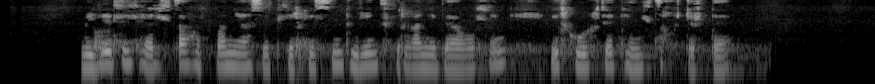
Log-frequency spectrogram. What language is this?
Mongolian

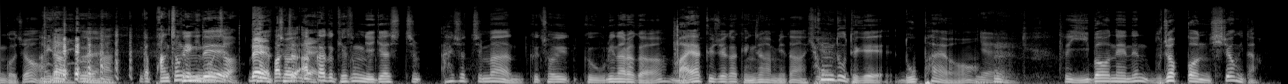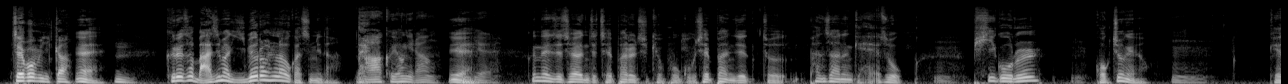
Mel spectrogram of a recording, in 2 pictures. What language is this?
Korean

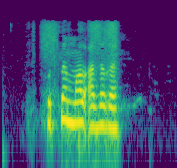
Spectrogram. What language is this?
Bashkir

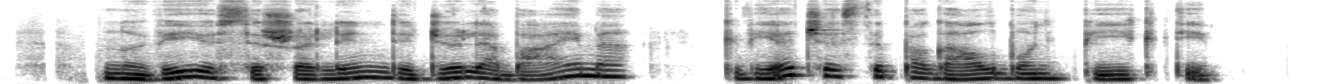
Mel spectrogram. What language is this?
Lithuanian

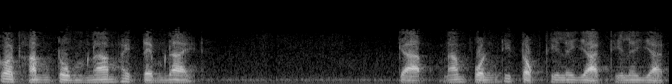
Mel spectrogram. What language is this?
Thai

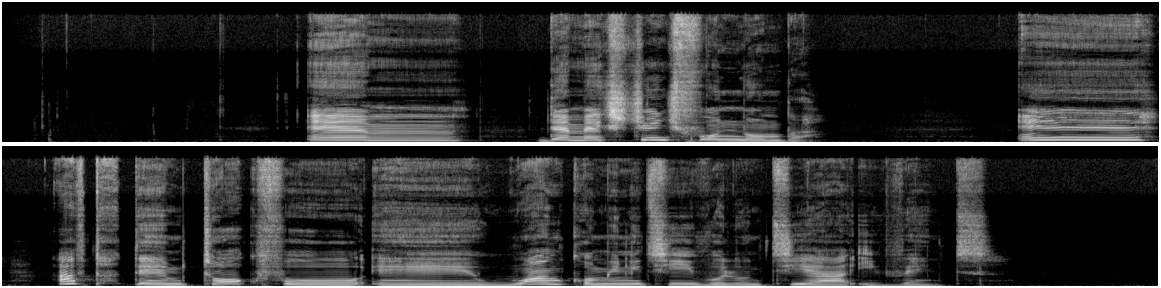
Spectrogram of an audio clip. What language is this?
Nigerian Pidgin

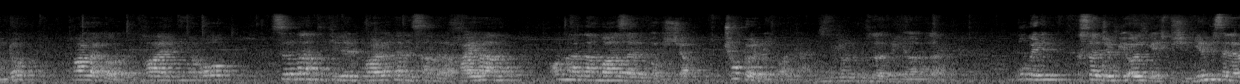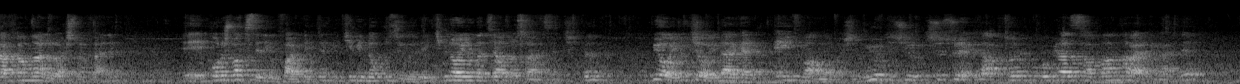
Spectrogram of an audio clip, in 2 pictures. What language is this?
Turkish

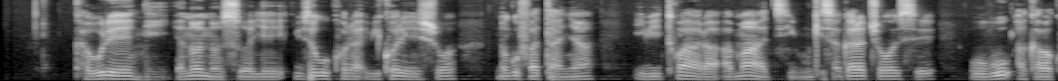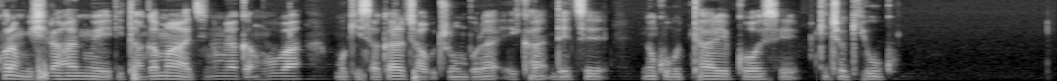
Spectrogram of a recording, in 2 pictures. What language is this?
Rundi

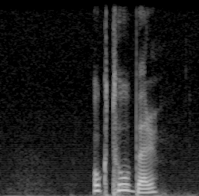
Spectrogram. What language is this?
Swedish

